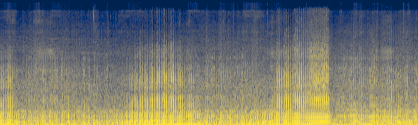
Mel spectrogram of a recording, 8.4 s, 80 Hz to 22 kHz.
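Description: A Triumph Scrambler 900 motorcycle runs steadily while being ridden, its engine drone rising twice in pitch and loudness as it accelerates through the gears, then easing back.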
